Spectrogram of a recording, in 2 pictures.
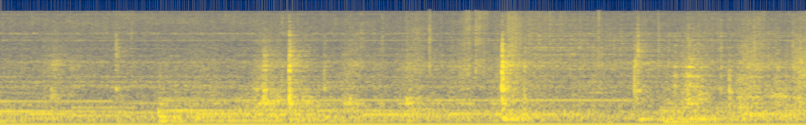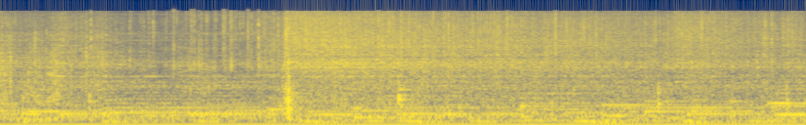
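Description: Egg-soaked bread slice frying in vegetable oil in a frying pan: a steady sizzle with scattered pops and crackles, getting louder about five seconds in.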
